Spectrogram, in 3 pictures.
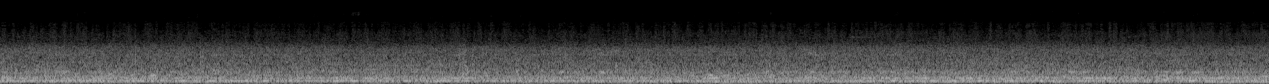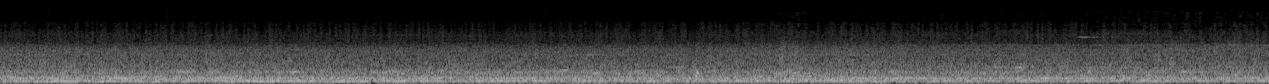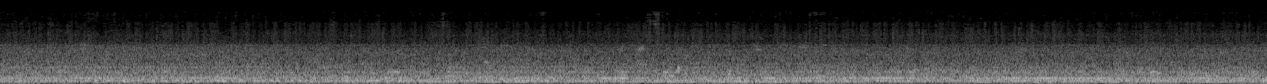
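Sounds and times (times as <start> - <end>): station rush: 0.0 - 38.0
train equipment humming: 0.0 - 38.0.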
